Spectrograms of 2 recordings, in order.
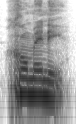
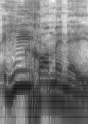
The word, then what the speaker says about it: Khomeini: So Khomeini, not Khomeini. Khomeini. Guys, I apologize, listeners. You got to get these pronunciations right. I said Khomeini, but I should have said Khomeini. Yeah. I got to carry that Enye, right?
